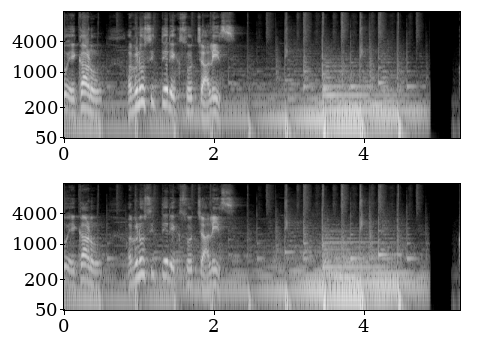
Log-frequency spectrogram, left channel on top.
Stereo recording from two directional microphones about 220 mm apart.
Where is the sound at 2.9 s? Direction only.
Centre (ahead or behind).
